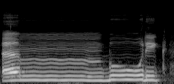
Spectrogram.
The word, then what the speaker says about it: أَن بُورِكَ: رکھیں، فَلَمَّا جَاءَهَا نُودِيَ أَن بُورِكَ، تو یہاں پر دیکھیں میم چھوٹا سا بنا ہوا ہے، تو اس نون ساکن کے بدلے میں ہم اس میم کا تلفظ کرتے ہیں، یہ ہوتا ہے اقلاب۔ أَن بُورِكَ مَن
